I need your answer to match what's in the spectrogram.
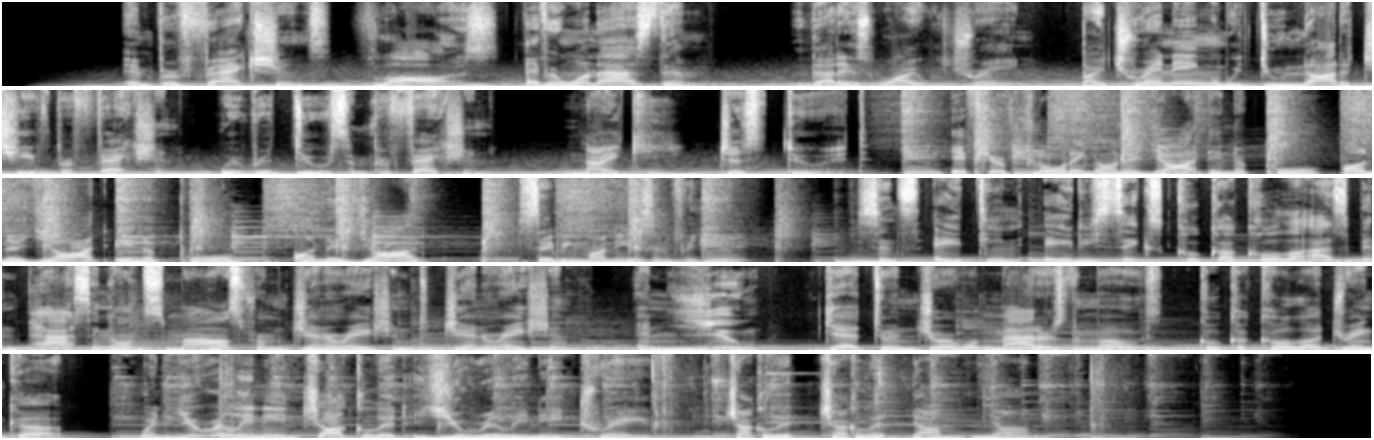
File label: Commercial; Reel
